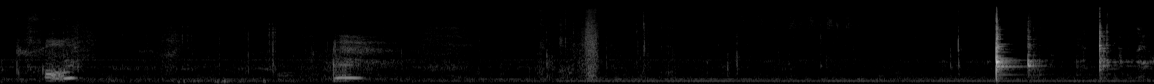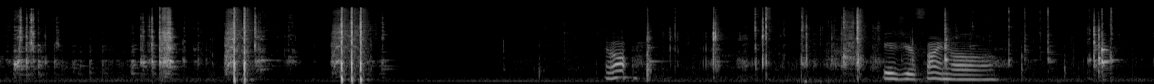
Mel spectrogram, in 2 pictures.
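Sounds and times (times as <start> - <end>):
airsoft gun shots: 13.8 - 14.2, 14.8 - 15.4.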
